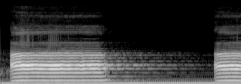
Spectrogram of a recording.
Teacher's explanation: আ আ খাড়া জবর আছে, এক আলিফ টানতে হবে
